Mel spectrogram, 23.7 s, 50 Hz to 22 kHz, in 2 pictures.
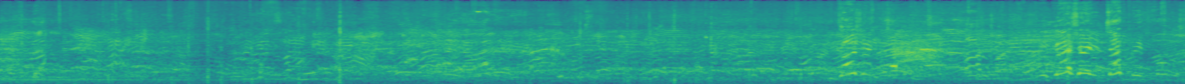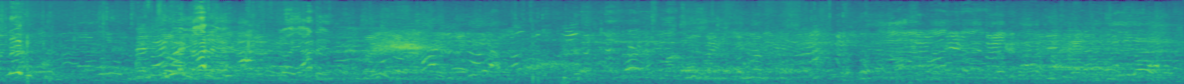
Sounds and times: playing the tuning fork sculptures 0:00.0 - 0:03.2

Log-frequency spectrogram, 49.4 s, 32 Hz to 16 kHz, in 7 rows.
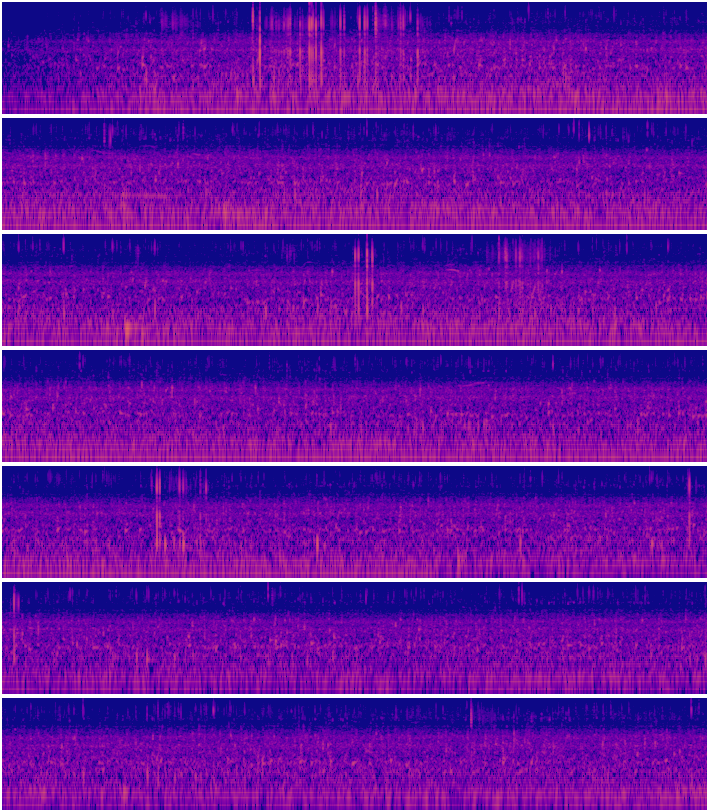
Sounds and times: distant streamlet 0:00.0 - 0:49.3
distant lightnings cracklings on VLF 0:01.1 - 0:23.9

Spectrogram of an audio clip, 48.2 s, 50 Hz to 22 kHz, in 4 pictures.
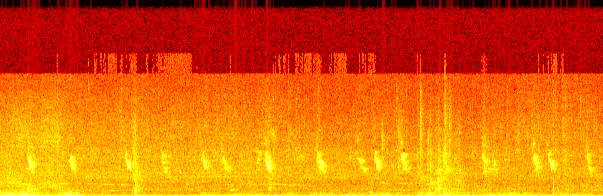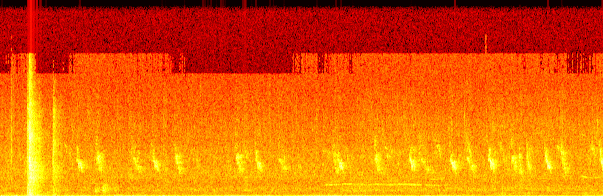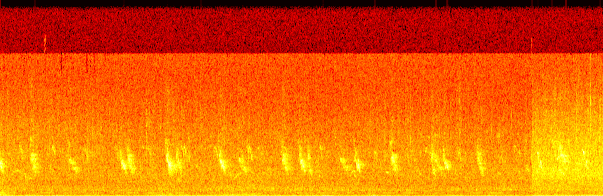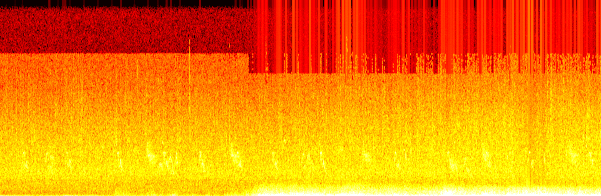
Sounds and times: thunder 0:00.0 - 0:11.8
rain 0:00.0 - 0:48.2
thunder 0:12.4 - 0:14.1
thunder 0:40.8 - 0:48.2

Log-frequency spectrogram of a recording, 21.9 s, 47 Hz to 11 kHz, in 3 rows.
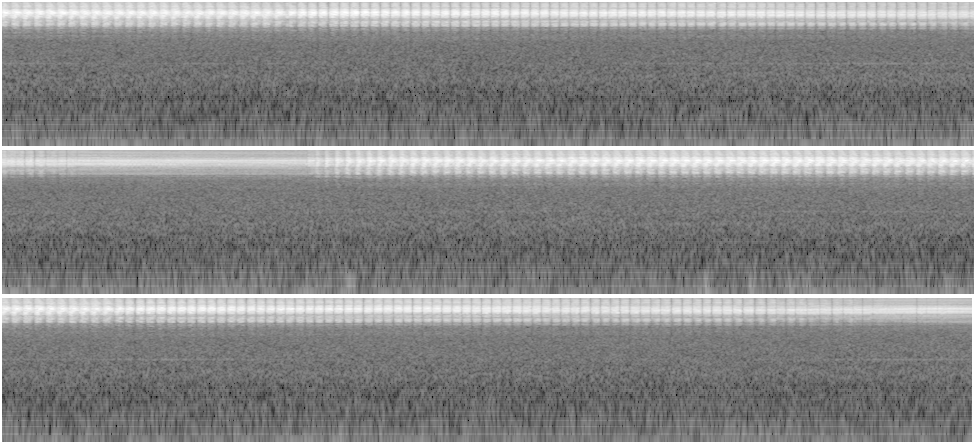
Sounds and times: cicada 0:00.0 - 0:21.8

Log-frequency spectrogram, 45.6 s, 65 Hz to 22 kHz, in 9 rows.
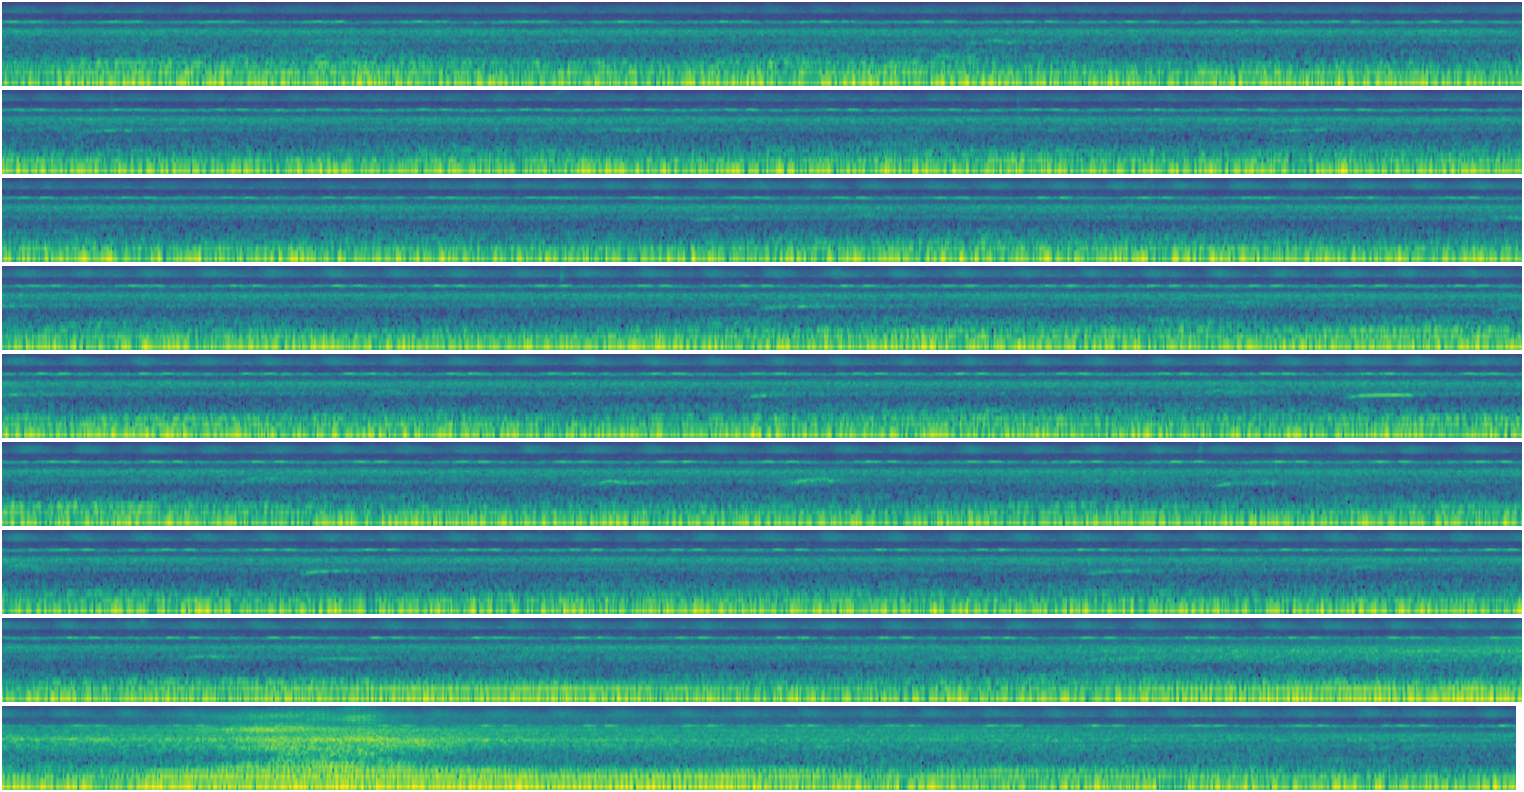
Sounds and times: Frogs 0:00.0 - 0:45.5
Traffic Sound 0:35.6 - 0:45.5

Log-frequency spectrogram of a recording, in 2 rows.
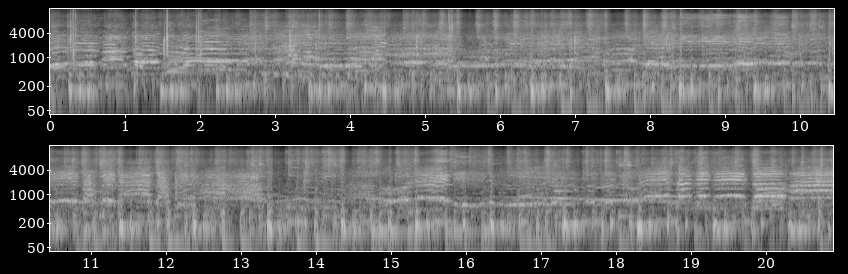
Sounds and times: playing drums 0:00.0 - 0:20.8

